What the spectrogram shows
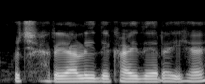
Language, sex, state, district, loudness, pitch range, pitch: Hindi, male, Uttar Pradesh, Hamirpur, -16 LUFS, 135-145 Hz, 140 Hz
